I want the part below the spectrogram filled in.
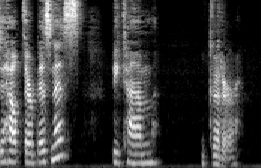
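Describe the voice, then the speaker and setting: A woman speaks at a moderate pace in an unremarkable speaking voice. Her pitch is medium and her intonation lively. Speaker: podcast host. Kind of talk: podcast intro read.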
